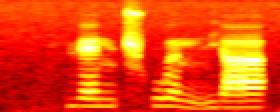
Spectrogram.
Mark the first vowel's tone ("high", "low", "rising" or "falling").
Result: high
